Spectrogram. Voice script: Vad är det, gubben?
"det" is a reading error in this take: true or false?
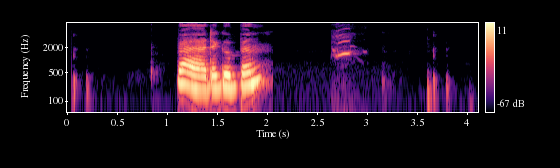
false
